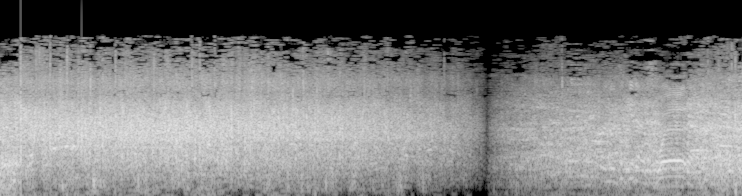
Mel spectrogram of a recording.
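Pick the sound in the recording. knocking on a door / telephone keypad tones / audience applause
audience applause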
